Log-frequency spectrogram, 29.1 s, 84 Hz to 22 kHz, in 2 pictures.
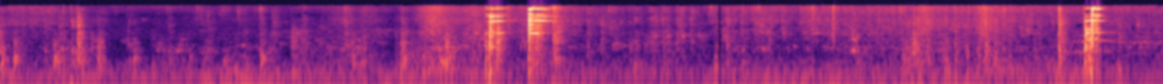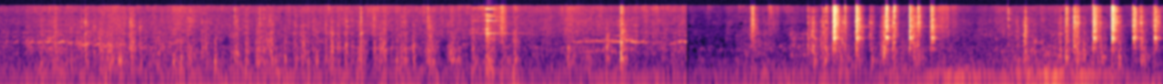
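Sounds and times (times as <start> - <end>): handling and shuffling noise: 2.8 - 6.4, 9.0 - 14.0, 14.9 - 29.0
ringing metal tool clink: 6.1 - 7.1, 13.5 - 14.0, 20.4 - 21.0.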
